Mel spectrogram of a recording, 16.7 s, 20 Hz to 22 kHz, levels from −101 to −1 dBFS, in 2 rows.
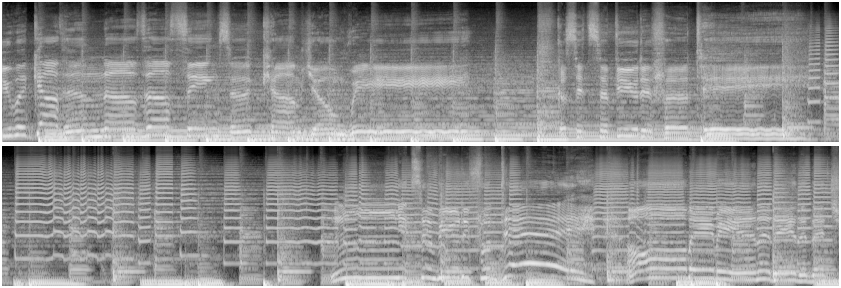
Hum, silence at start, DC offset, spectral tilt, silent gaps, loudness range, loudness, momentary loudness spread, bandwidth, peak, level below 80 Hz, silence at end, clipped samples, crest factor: none; 0 s; under 0.1%; -4 dB/octave; none; 2 LU; -13 LUFS; 4 LU; over 20 kHz; 0 dBFS; -22 dBFS; 0 s; under 0.1%; 14 dB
